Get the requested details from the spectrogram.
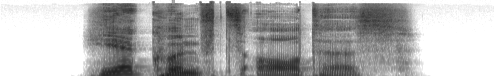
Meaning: genitive singular of Herkunftsort
- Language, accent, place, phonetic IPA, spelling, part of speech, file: German, Germany, Berlin, [ˈheːɐ̯kʊnft͡sˌʔɔʁtəs], Herkunftsortes, noun, De-Herkunftsortes.ogg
